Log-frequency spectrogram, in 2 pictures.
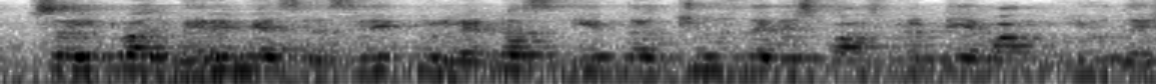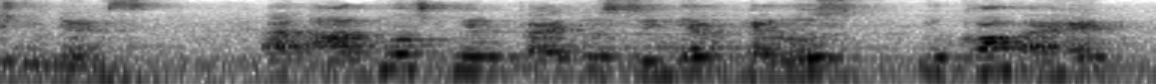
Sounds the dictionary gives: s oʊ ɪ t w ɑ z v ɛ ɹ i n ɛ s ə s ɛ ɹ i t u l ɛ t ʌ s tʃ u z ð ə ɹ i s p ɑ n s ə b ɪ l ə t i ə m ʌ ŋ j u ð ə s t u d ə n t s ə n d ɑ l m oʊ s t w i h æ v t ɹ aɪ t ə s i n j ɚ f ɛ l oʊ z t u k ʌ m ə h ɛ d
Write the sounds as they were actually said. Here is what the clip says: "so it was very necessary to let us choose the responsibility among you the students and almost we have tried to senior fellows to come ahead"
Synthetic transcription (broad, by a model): s oʊ ɪ t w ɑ z v ɛ ɹ i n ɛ s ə s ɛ ɹ i t u l ɛ t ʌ s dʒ u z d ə ɹ i s p ɑ n s ə b ɪ l ə t i ə m ʌ ŋ j u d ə s t u d ə n t s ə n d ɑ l m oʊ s t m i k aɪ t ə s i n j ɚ p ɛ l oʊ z t u k ʌ m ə h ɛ d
